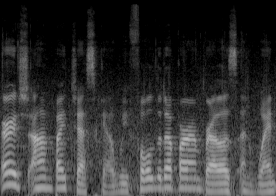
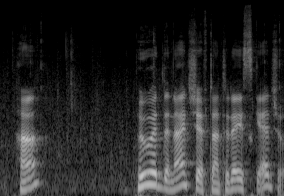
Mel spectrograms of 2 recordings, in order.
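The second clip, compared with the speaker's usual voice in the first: plain reading voice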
